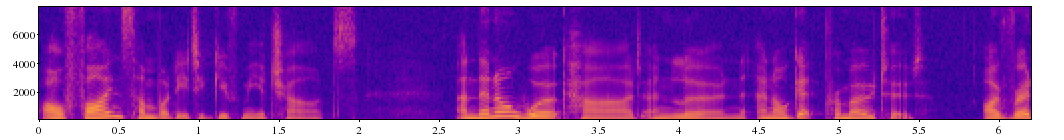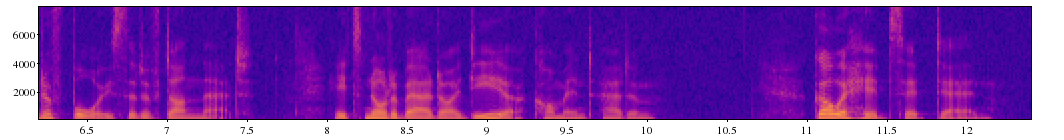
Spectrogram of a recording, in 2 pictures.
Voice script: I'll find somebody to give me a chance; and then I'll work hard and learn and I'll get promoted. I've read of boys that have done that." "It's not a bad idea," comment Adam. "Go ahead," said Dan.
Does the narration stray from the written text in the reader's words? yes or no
no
